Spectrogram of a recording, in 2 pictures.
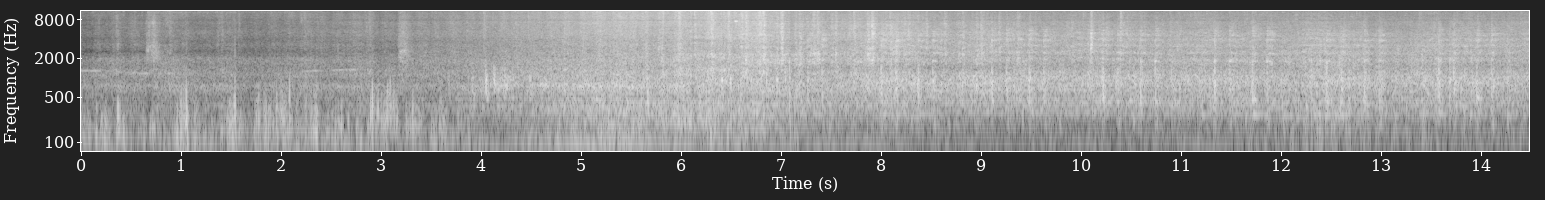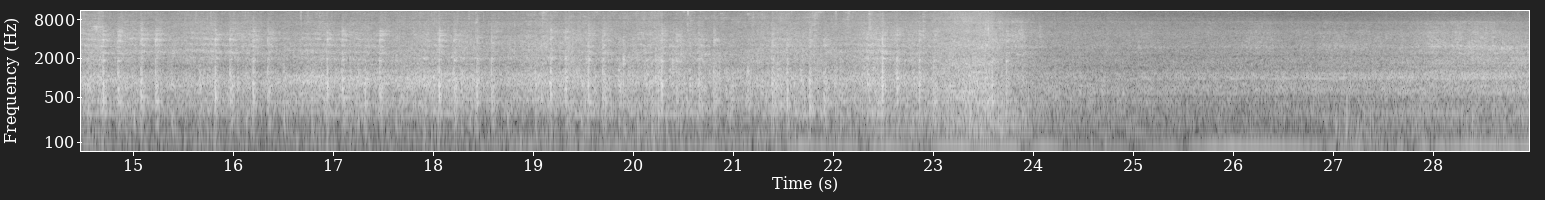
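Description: WDM3A diesel-electric locomotive passing at speed, its engine rumble giving way to the clickety-clack of the coaches' wheels over the rail joints as the train rushes by. About 24 seconds in the sound drops to a quieter, steady low rumble of a train moving away.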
